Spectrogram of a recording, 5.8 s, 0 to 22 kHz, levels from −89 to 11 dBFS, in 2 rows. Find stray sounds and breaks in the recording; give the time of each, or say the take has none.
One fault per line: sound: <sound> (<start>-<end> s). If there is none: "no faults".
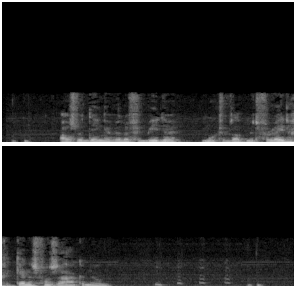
sound: laugh (4.2-5.3 s)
